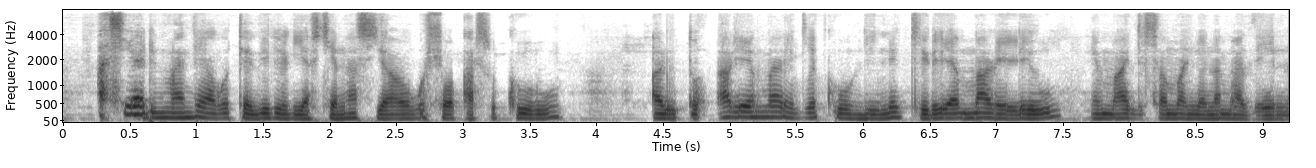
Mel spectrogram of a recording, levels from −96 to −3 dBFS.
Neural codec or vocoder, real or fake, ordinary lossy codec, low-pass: codec, 16 kHz in and 24 kHz out, 0.6 kbps, FireRedTTS-2 codec; fake; Opus, 64 kbps; 7.2 kHz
